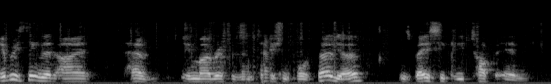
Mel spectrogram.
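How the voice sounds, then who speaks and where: A man with a South African accent, fairly high pitch, lively intonation, and a fairly quick pace. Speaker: tourism representative. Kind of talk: interview. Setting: Skype call. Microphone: possible crackle on Skype line.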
